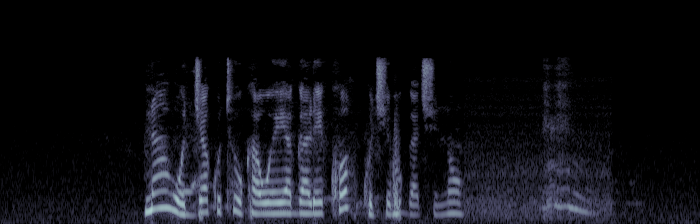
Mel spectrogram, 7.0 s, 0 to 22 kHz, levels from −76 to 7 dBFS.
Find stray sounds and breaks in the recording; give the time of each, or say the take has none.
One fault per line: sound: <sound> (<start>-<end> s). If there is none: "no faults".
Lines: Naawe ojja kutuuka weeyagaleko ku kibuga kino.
sound: throat clearing (5.4-6.0 s)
